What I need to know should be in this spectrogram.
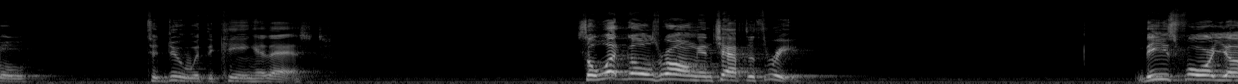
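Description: A man speaks into a microphone in a large room, pausing between phrases.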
